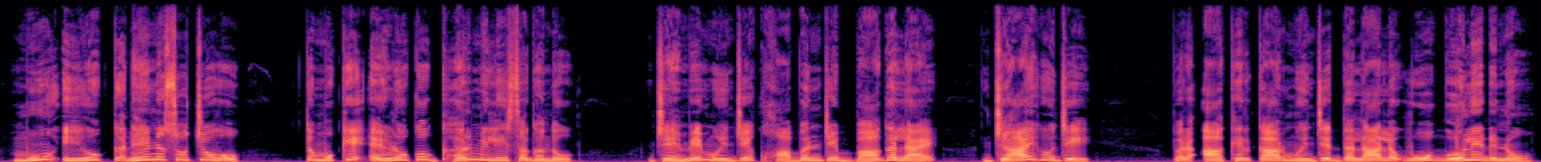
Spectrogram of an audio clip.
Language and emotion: Sindhi, surprised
